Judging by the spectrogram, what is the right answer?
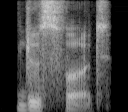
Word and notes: goosefoot: British English

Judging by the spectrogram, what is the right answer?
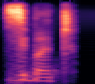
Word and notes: zibet: Indian

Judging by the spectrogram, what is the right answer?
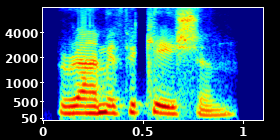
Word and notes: ramification: Indian

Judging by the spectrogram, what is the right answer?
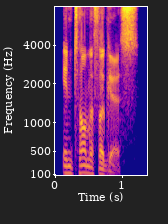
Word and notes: entomophagous: British English

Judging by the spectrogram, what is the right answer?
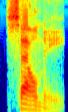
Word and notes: salmi: American English

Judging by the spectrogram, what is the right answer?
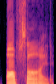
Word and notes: offside: American English

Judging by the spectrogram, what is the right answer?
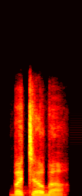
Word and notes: butterbur: Indian

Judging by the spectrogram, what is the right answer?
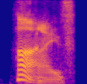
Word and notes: hive: British English

